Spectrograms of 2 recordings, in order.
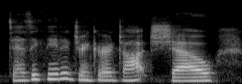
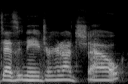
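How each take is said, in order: First: The phrase is spoken much more slowly. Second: The phrase is spoken at a normal, quicker pace.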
